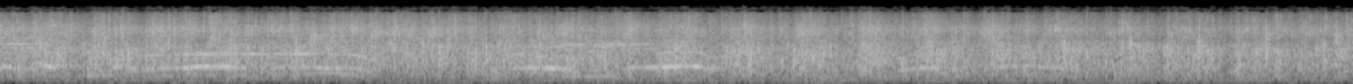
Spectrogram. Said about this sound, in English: Come on, and give God a hand clap of praise in this place today. Give God a hand clap of praise, your Creator a hand clap of praise.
